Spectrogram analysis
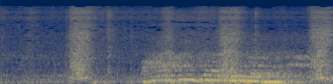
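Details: A jumbo Peranakan Ongole cow kept by a farmer in Kebumen gives a low, drawn-out moo of about a second, steady then sagging slightly in pitch, amid farmers talking about feed and scattered handling noises.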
